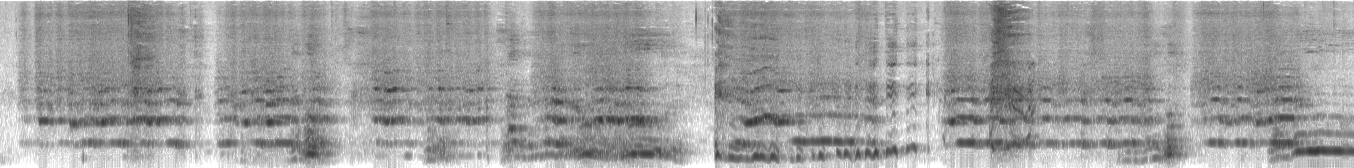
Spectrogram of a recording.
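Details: Pit bull named Troya howling along to flute playing indoors; wavering, rising and falling howls weave beneath steady, sustained flute notes, with brief laughter between phrases.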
